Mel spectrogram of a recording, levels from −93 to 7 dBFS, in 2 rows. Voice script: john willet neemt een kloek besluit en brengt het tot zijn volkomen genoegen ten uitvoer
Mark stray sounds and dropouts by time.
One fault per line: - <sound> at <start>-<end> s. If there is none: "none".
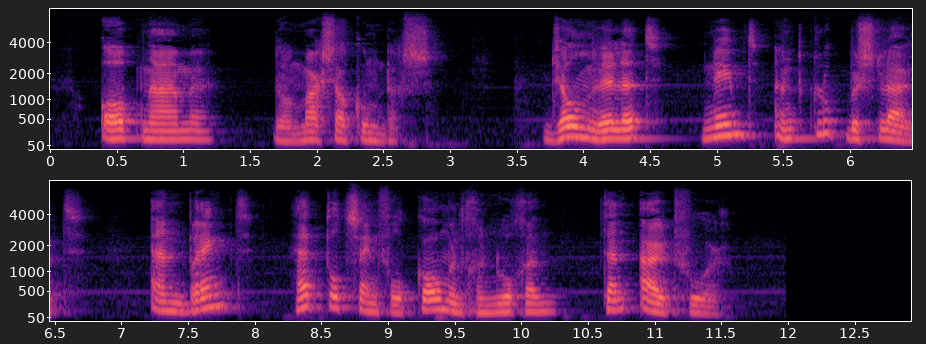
none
